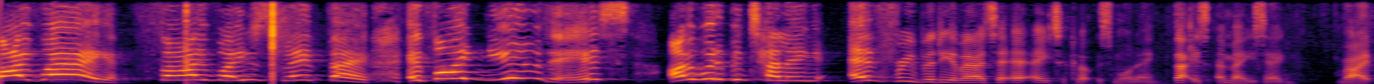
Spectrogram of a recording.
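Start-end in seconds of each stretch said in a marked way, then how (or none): 0.0-6.4 very high, swooping, thrilled excited screaming. Host revealing Hayley's five-way split pay, shouting excitedly. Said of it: "I will stop screaming and shouting about it now".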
